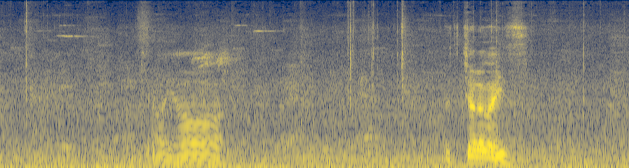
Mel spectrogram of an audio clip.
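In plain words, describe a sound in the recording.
A foil sachet crinkles in someone's fingers.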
